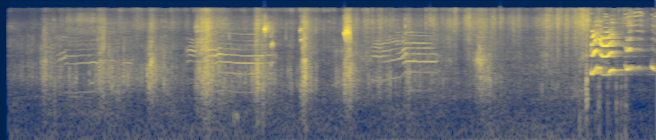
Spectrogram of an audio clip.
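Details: Domestic cats at home confronting a friendly abandoned puppy, trying to beat, attack and scare it: sharp breathy hissing bursts alternate with wavering, harmonic cries, ending in shrill rising calls.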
